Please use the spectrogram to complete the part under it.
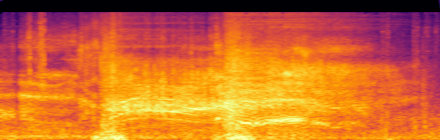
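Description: A creature groans in pain.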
